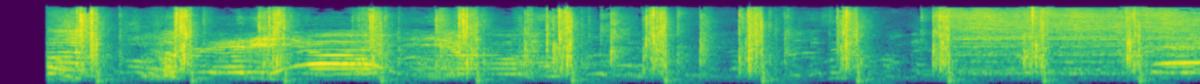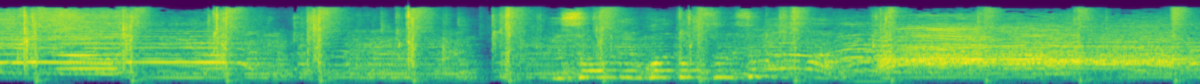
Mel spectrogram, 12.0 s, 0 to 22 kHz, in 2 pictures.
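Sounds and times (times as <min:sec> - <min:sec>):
crowd clapping in time: 0:00.2 - 0:12.0
band playing: 0:00.3 - 0:12.0.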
